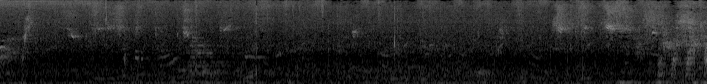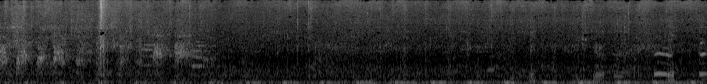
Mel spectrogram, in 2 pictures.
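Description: A monkey bites into crunchy fruit and chews noisily, close by.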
